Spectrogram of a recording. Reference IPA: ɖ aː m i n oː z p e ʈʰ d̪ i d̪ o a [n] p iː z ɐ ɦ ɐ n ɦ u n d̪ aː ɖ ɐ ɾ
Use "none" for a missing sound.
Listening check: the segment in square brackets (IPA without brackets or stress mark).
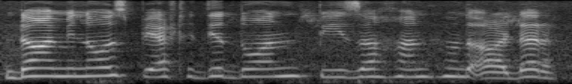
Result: n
